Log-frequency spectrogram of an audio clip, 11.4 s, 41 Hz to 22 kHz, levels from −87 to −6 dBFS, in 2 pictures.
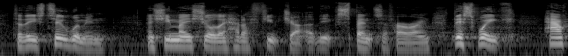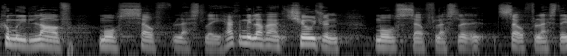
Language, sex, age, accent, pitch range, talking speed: English, male, 40-59, British, 110-150 Hz, 180 wpm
